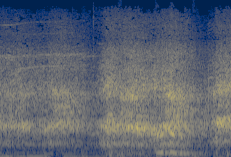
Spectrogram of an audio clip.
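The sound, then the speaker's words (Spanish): A large stadium crowd jeers the Rayo president with shrill whistles and loud, overlapping shouts of "vete ya" as he presents Radamel Falcao, the din rising after a brief dip and staying dense and continuous throughout. “Porque este no solamente recibió pritos, sino también gritos de presa, vete ya, el presidente del Rayo, cuando ayer presentaba a Radamel Falcao.”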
